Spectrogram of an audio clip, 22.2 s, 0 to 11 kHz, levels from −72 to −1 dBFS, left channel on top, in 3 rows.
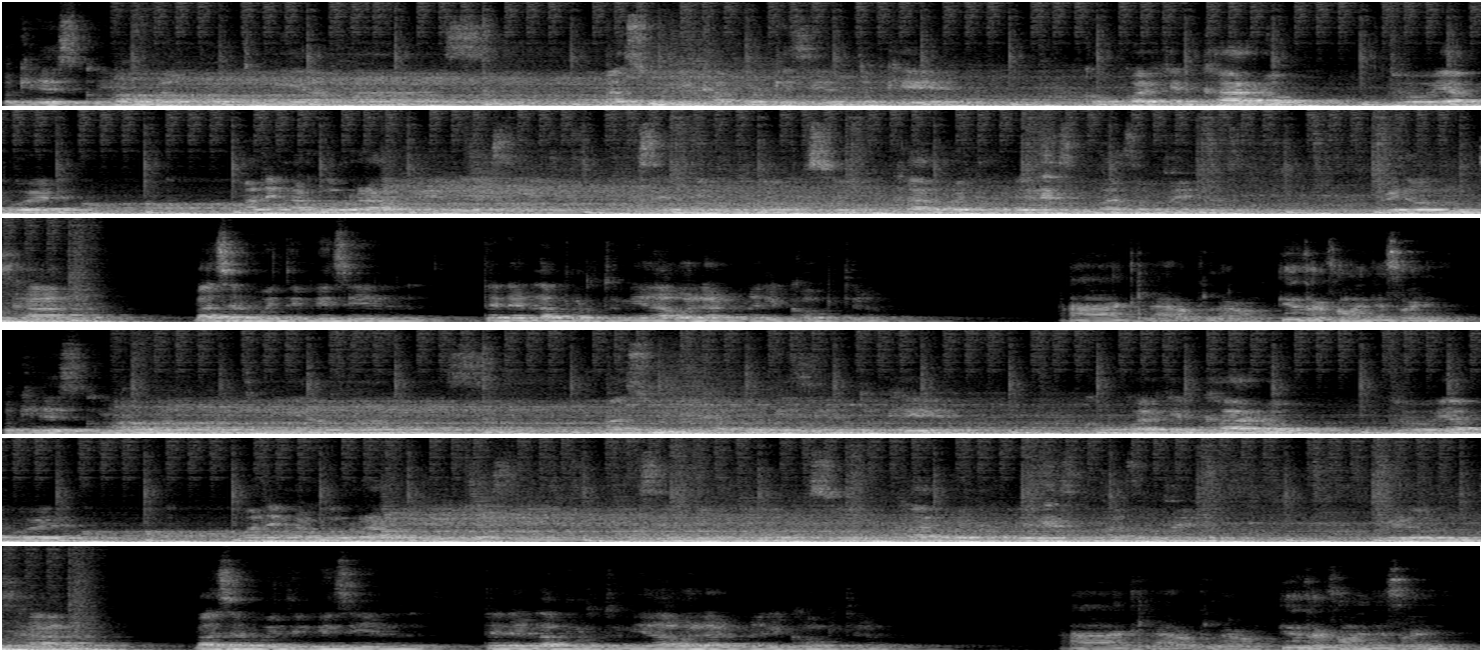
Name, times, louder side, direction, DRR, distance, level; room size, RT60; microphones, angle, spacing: voice 1, 0.0-2.4 3.0-4.8 5.4-6.5 6.8-7.7 8.6-10.2 10.5-13.6 14.3-15.2 15.7-16.9 17.2-19.2, equal, 85° left, -2 dB, 0.9 m, -24 dB
sound 1, 0.5-15.2, equal, 5° left, 0.6 m, -22 dB
voice 2, 14.4-15.1 20.1-22.0, left 1 dB, 40° left, 0 dB, 0.6 m, -28 dB
4.6 x 2.4 x 2.3 m, 0.97 s
head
